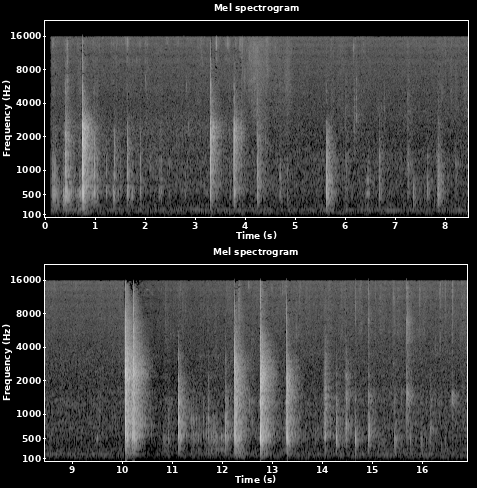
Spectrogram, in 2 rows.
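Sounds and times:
puppy teeth gnawing hoof chew: 13.4 - 16.9.

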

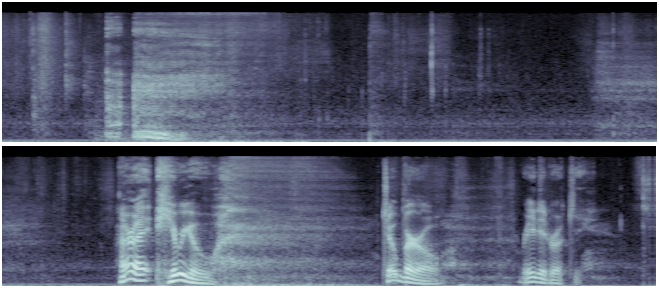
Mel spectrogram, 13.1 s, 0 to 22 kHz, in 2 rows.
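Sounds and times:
man grunting: 1.0 - 2.5.

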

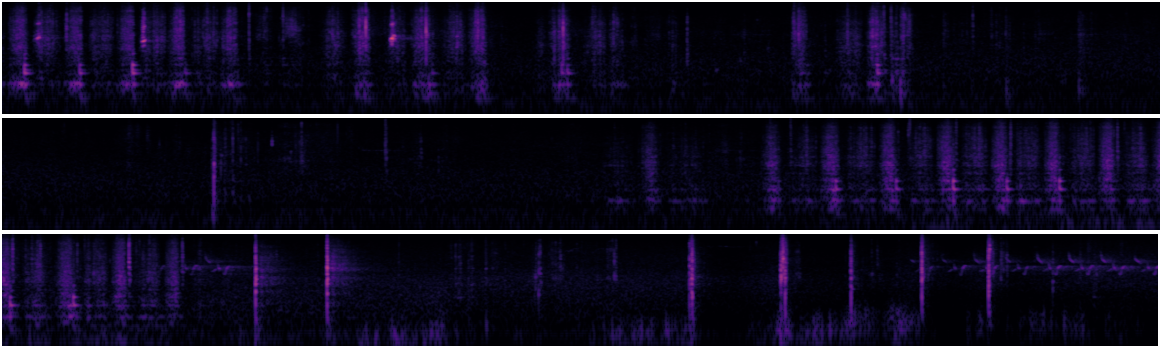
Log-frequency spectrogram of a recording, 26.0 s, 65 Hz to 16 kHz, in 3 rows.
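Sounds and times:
hand saw cutting branch: 0.0 - 4.8, 5.9 - 6.9, 13.2 - 20.0
wooden knocks splitting kindling: 5.9 - 6.8.

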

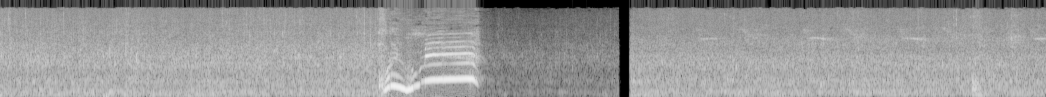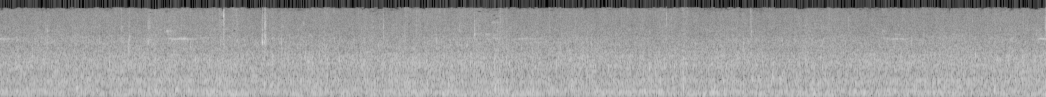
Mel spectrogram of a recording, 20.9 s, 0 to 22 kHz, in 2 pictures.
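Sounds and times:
river water rushing over rocks: 6.3 - 20.9.

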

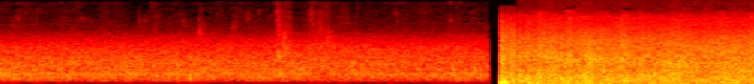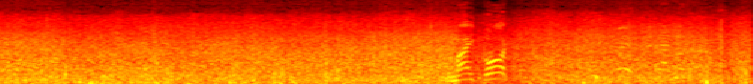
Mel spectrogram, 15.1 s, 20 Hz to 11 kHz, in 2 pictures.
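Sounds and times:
landslide rumbling: 5.0 - 15.0.

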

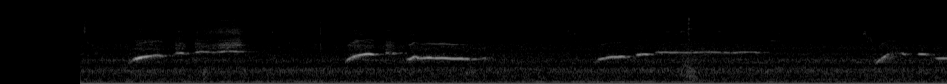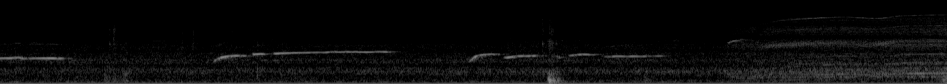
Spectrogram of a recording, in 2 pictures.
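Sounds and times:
person whistling: 1.3 - 2.5, 3.5 - 4.8, 11.6 - 13.4, 14.2 - 16.2.

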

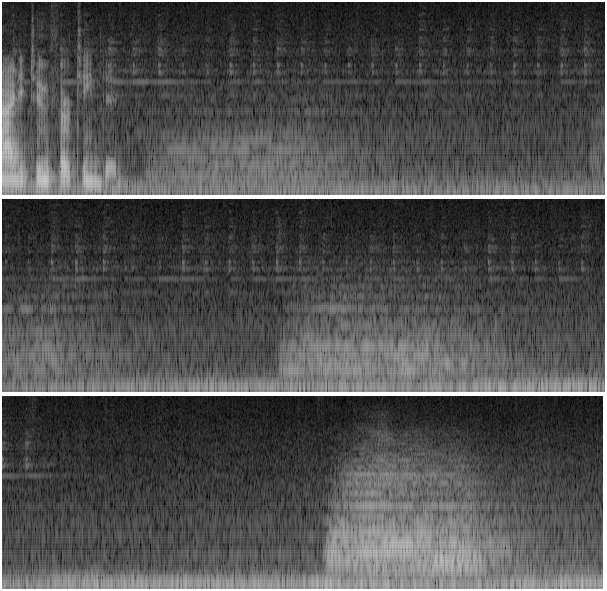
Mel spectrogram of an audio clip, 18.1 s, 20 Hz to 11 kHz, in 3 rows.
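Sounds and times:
fast regular ticking: 0.0 - 13.1
locomotive air horn blasts: 1.4 - 3.5, 5.9 - 7.3, 8.8 - 11.1, 15.2 - 17.4
diesel engine rumble: 11.0 - 15.7.

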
